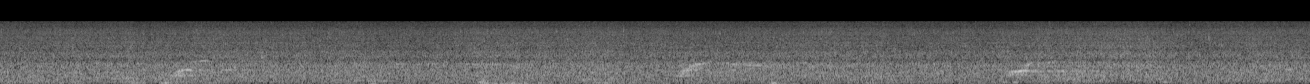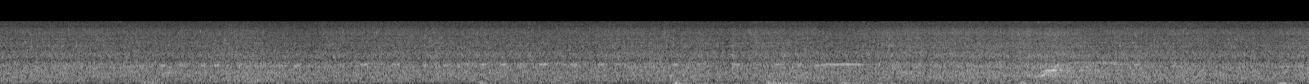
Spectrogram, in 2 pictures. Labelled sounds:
6.9	7.2	humpback whale, 0.78 to 1.1 kHz
21.2	21.7	humpback whale, 0.88 to 1.0 kHz

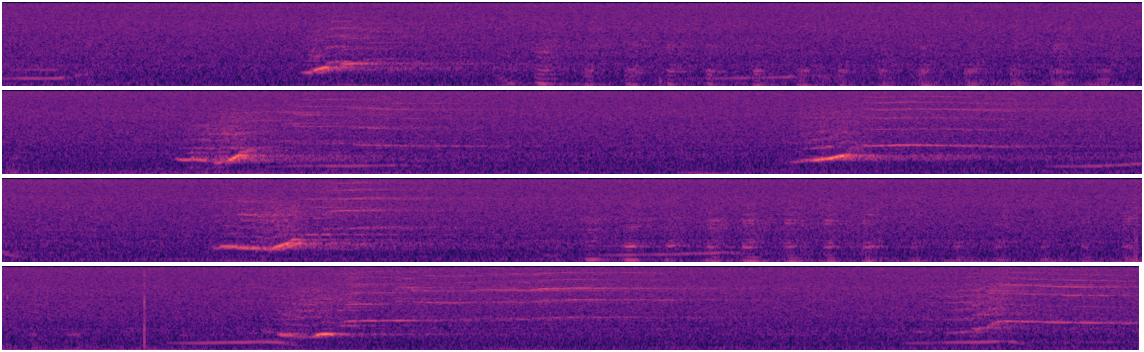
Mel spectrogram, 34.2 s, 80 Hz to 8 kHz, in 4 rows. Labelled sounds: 2.4	3.0	humpback whale, 0.80 to 1.1 kHz
9.9	11.8	humpback whale, 0.86 to 6.1 kHz
14.6	16.2	humpback whale, 0.90 to 6.6 kHz
18.9	20.1	humpback whale, 0.80 to 7.1 kHz
28.2	30.3	humpback whale, 1.0 to 6.6 kHz
32.6	34.1	humpback whale, 0.80 to 7.2 kHz

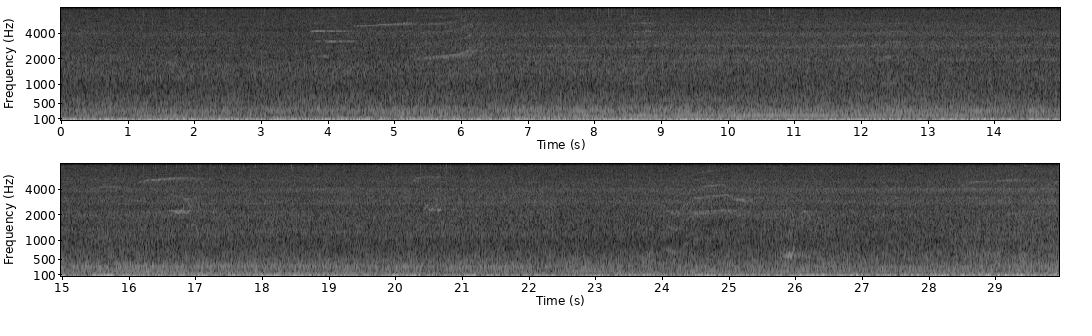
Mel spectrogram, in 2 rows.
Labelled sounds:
20.3	20.8	killer whale, southern resident, 1.6 to 2.7 kHz
24.0	25.3	killer whale, southern resident, 0.71 to 4.5 kHz

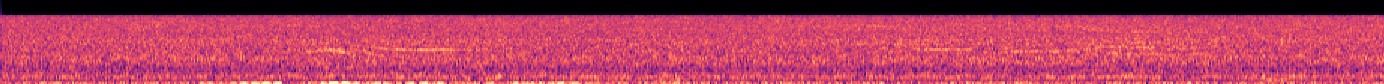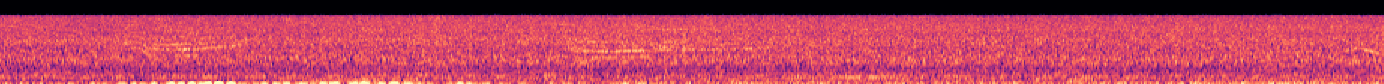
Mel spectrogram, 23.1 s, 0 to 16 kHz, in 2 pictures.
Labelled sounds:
3.4	3.8	killer whale, Bigg's (transient), 1.66 to 1.73 kHz
7.7	8.1	killer whale, Bigg's (transient), 1.66 to 1.73 kHz
13.0	13.5	killer whale, Bigg's (transient), 1.7 to 2.0 kHz
16.4	17.0	killer whale, Bigg's (transient), 1.5 to 1.8 kHz

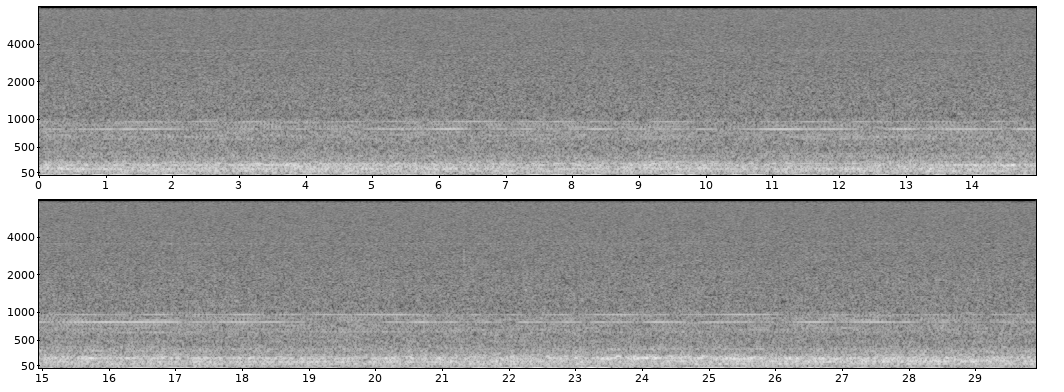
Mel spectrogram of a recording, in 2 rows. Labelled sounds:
10.8	11.3	vessel noise, 0.80 to 1.0 kHz

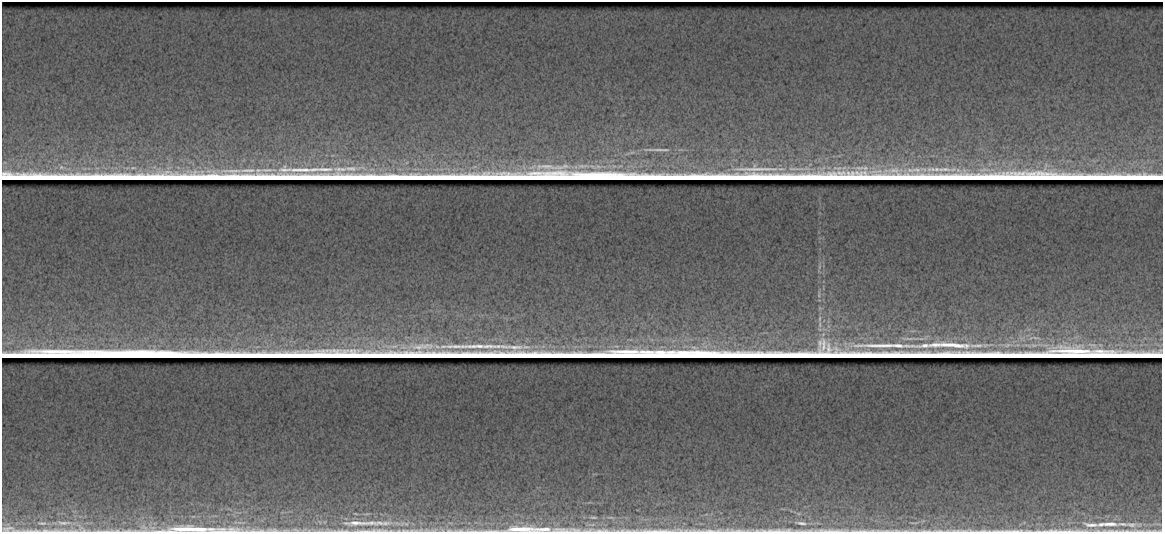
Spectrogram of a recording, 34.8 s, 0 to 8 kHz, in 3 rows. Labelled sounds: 6.4	6.7	humpback whale, 1.2 to 1.3 kHz
25.4	25.7	humpback whale, 0.80 to 1.2 kHz
31.0	31.2	humpback whale, 0.80 to 1.2 kHz

